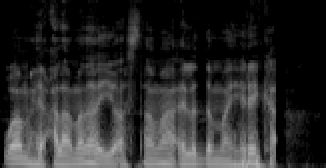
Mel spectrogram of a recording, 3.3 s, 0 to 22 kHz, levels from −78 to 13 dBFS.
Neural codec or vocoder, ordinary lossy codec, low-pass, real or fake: none; none; none; real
